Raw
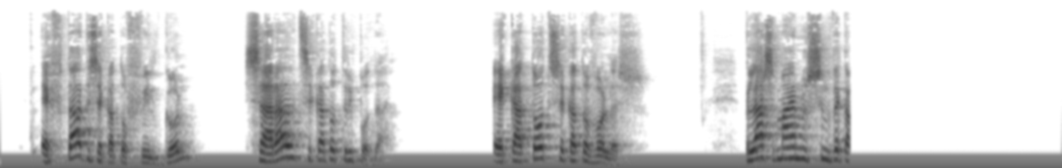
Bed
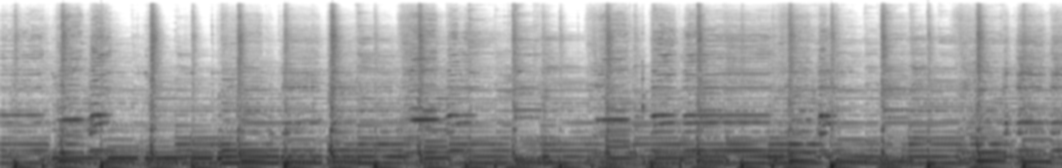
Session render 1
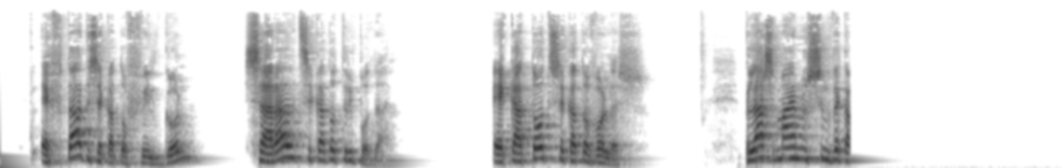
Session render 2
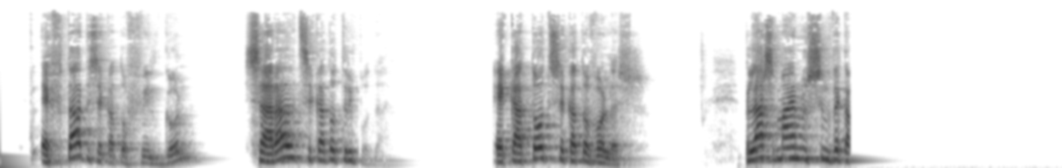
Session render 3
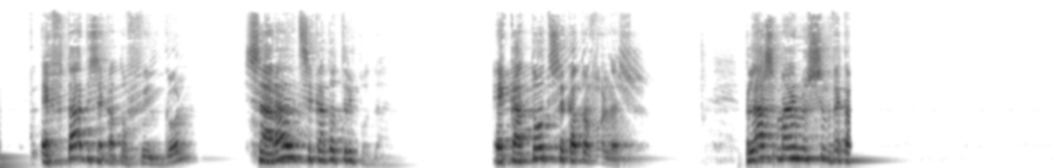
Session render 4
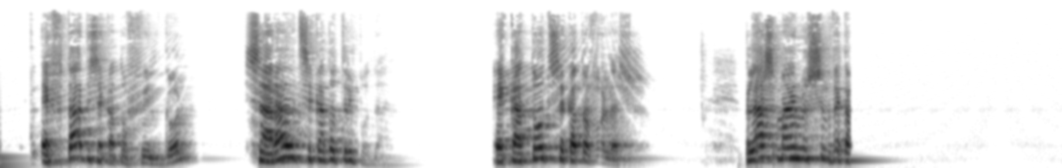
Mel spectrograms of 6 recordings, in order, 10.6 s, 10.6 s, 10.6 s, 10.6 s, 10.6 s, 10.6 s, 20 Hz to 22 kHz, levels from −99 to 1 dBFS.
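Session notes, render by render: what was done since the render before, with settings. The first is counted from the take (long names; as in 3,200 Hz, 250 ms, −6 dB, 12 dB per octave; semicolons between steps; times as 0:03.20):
hum removal 50 Hz, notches 6
0:00.80–0:02.51: tuned comb filter 120 Hz, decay 0.27 s; 0:03.58–0:04.97: guitar amp tone stack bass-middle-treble 6-0-2; 0:06.30–0:07.52: high-frequency loss of the air 94 metres
hollow resonant body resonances 230/560/1,500 Hz, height 10 dB, ringing for 30 ms; through-zero flanger with one copy inverted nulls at 0.25 Hz, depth 5.2 ms
level +6 dB; brickwall limiter −2 dBFS, peak gain reduction 2 dB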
